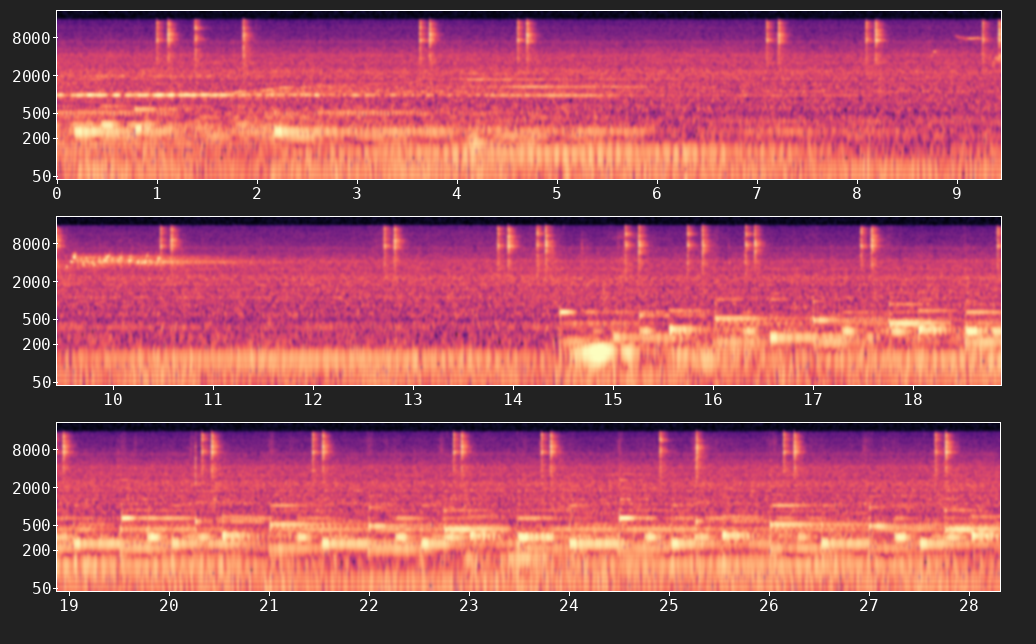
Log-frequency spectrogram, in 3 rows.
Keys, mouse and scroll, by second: 0.1-0.9 scroll up 1, 0.9 click, 1.2 scroll down 1, 1.3 right click, 2.0 scroll up 1, 3.6 click, 8.3-9.2 scroll up 1, 9.2 click, 9.6-10.4 scroll up 1, 10.4 click, 10.7-11.1 scroll down 1, 11.9 scroll up 1, 12.7 click, 14.0 click, 14.2 right click, 14.4 scroll down 1, 15.1 right click, 15.3 scroll up 1, 15.7 right click, 16.0 scroll down 1, 16.3 right click, 16.7 scroll down 1, 16.9-17.3 scroll up 1, 17.4 click, 17.8 scroll up 1, 18.8 click, 19.0 scroll down 1, 19.2 scroll up 1, 20.3 click, 21.6 scroll down 1, 21.8 scroll up 1, 22.8 click, 23.1-23.7 scroll up 1, 23.7 click, 23.9 scroll down 1, 24.3 scroll up 1, 24.9 right click, 25.4 scroll down 1, 25.5 scroll up 1, 26.1 click, 26.3 scroll down 1, 26.6-27.6 scroll up 1, 27.6 click, 27.9 scroll up 1.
